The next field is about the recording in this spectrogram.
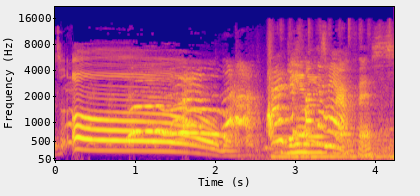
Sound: all cheering

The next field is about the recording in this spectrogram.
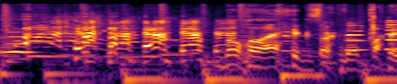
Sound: laughing

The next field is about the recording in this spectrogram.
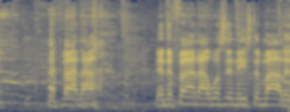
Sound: laughs

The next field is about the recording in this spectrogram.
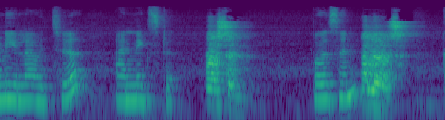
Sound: AI voice: Person

